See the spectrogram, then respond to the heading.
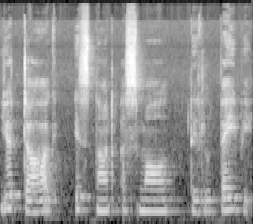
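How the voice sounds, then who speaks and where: Speaking very slowly with vocal fry, a woman talks in a Danish accent. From Denmark. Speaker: dog behaviour consultant. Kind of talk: talking-head video to camera.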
